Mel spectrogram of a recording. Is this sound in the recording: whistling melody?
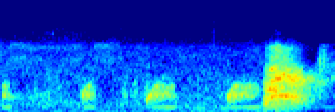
no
